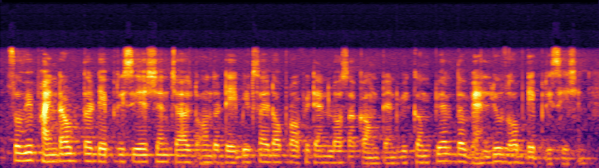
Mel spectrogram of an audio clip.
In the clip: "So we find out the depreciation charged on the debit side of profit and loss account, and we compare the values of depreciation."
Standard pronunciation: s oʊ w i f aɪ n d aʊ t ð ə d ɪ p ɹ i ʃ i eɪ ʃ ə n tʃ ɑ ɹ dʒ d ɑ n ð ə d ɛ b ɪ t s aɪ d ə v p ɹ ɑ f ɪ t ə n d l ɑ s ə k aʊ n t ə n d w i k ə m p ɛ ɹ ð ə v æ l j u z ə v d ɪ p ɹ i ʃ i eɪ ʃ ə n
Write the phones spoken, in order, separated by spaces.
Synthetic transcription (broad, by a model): s oʊ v i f aɪ n d aʊ t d ə d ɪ p ɹ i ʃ i eɪ ʃ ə n tʃ ɑ ɹ dʒ d ɑ n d ə d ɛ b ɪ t s aɪ d ə v p ɹ ɑ f ɪ t ə n d l ɑ s ə k aʊ n t ə n d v i k ə m p ɛ ɹ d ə v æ l j u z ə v d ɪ p ɹ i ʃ i eɪ ʃ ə n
